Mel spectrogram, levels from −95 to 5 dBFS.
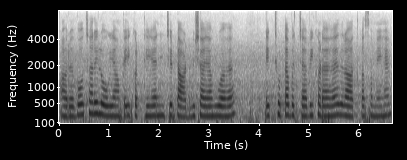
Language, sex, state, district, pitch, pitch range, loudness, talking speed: Hindi, female, Punjab, Pathankot, 220 Hz, 215-230 Hz, -16 LUFS, 205 wpm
